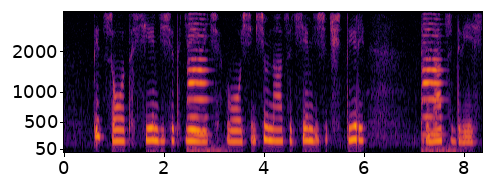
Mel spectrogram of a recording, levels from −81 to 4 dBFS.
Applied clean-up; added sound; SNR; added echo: none; Wind instrument, woodwind instrument; 0 dB; none.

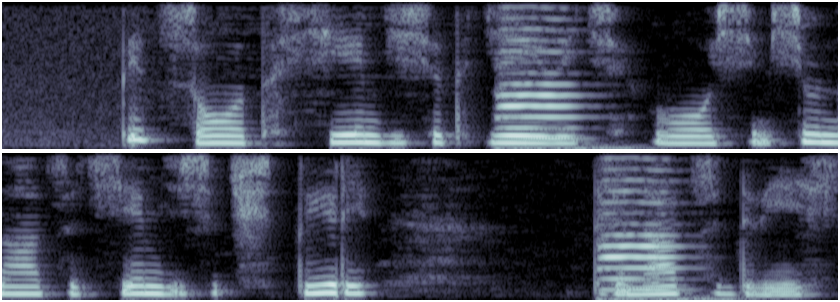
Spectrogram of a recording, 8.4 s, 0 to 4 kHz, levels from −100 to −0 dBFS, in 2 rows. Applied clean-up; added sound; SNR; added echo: classical method log-MMSE.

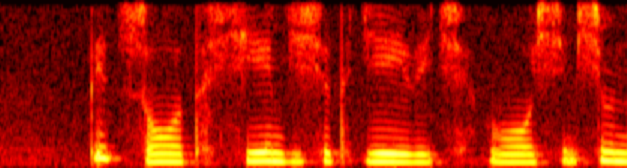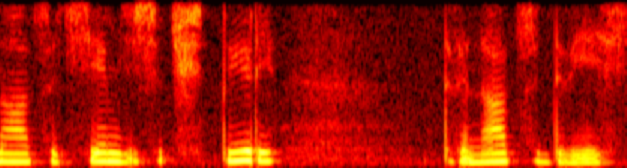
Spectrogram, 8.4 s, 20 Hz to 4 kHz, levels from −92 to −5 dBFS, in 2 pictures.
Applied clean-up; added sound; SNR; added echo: none; none; none; none.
